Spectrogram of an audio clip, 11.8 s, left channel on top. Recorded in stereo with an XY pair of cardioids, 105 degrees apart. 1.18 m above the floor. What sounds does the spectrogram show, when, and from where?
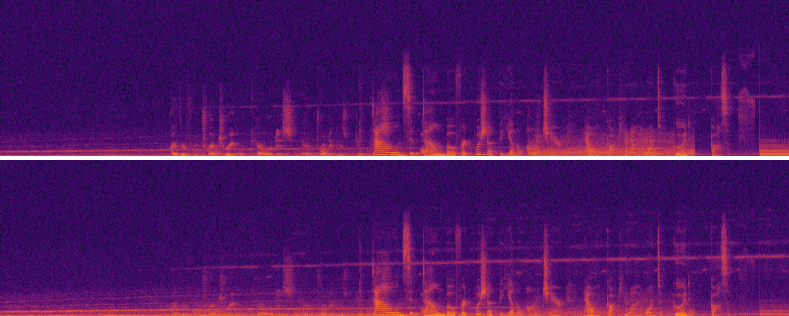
2.5 s a man speaking: 60° left, 2.5 m; by 6.4 s 25° left, 3.5 m
5.4 s a woman speaking: 20° right, 1.4 m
